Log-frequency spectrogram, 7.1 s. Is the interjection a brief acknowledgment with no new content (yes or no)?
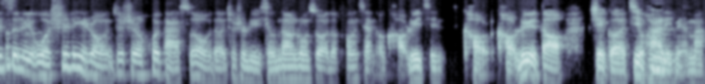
yes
